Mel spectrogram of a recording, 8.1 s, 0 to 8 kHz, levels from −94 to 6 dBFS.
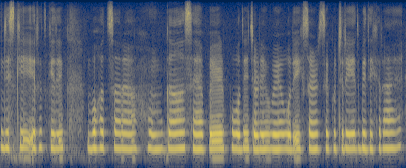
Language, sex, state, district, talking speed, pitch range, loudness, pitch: Hindi, female, Uttar Pradesh, Lalitpur, 155 wpm, 235-245 Hz, -15 LUFS, 240 Hz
